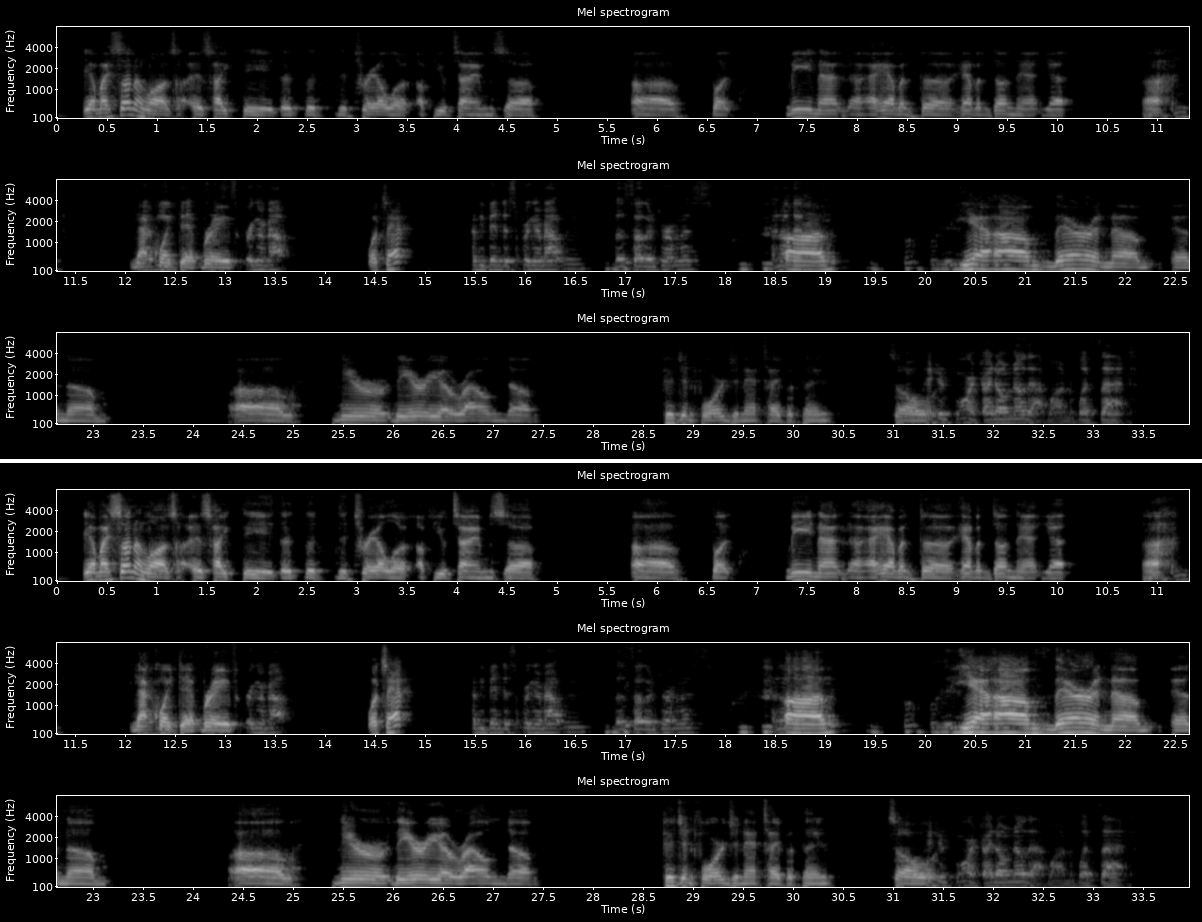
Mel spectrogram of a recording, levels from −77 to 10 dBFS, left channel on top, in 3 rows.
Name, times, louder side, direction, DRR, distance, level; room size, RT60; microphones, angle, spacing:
voice 1, 0.3-4.8 5.7-6.2 6.6-6.7 7.3-10.1 10.8-11.2 12.0-13.1 14.4-14.9 16.8-16.9 18.1-19.1 19.5-19.6 19.8-23.1 24.4-25.1 25.4-27.4 28.7-30.4 31.0-31.5, right 5 dB, 55° right, 0.4 m, -28 dB
voice 2, 12.2-13.0 13.2-13.6 15.5-16.6 16.9-17.9 18.5-18.8 31.1-33.4, left 1 dB, 35° left, 1.9 m, -40 dB
8.4 x 3.8 x 4.5 m
head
